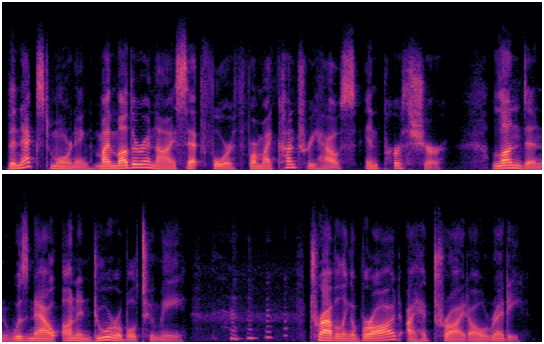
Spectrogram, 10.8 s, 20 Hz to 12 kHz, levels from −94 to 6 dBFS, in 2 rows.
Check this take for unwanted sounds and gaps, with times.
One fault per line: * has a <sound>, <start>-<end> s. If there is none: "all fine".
* has a laugh, 7.5-8.3 s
